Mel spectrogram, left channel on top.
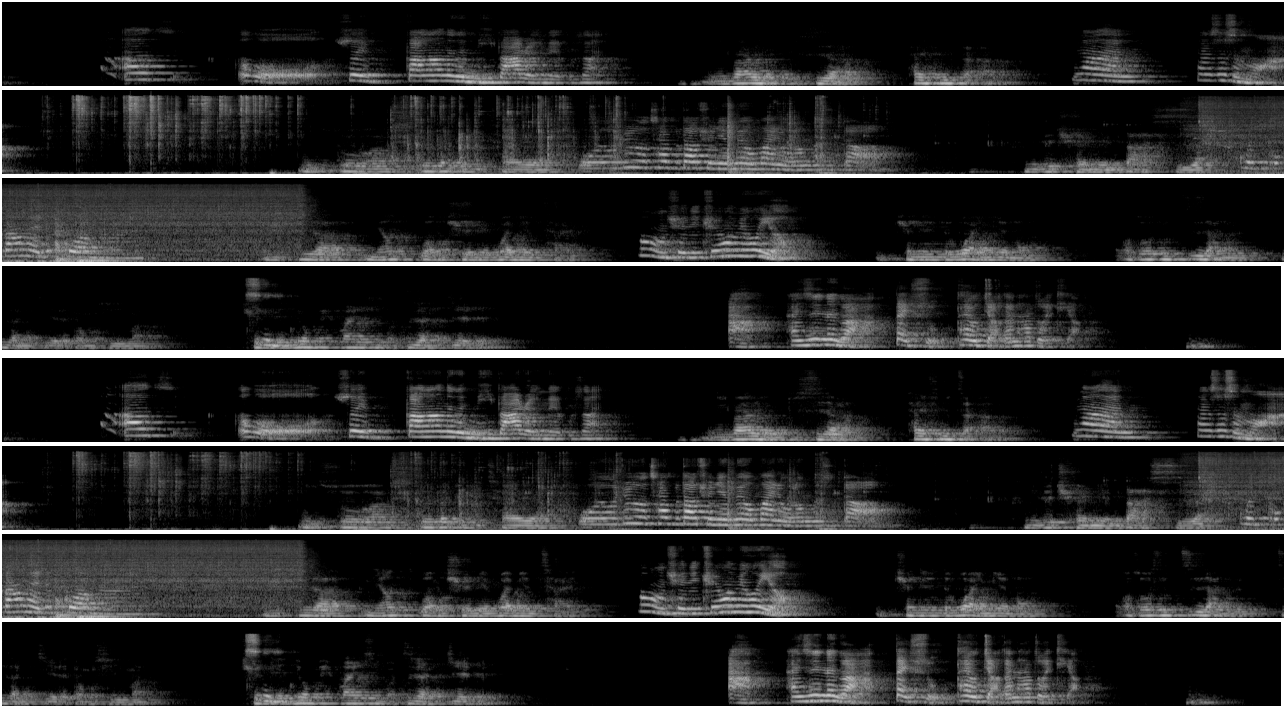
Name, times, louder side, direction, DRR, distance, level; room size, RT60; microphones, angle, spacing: voice 1, 1.0-1.7 2.4-6.0 10.7-11.4 12.0-12.9 18.6-21.7 25.2-27.1 32.0-33.6 40.9-41.3 45.7-49.2, right 3 dB, 40° right, 7 dB, 4.6 m, -25 dB
voice 2, 7.0-8.6 9.1-10.0 15.8-18.4 23.0-25.0 28.2-31.4 34.4-36.0 36.8-38.1 38.4-39.9 40.9-43.4 50.3-50.5, right 1 dB, 85° right, 3 dB, 5.6 m, -31 dB
sound 1, 13.1-15.8 16.1-21.7 24.7-27.0, left 4 dB, 30° left, 3.4 m, -33 dB
sound 2, 16.7-17.6 17.9-18.4 18.8-19.4 19.8-19.9 20.7-21.2 21.4-21.6 22.1-22.2 22.7-22.8 23.2-23.3 23.8-24.1 24.4-28.7, right 2 dB, 15° right, 6.5 m, -36 dB
28.5 x 24.0 x 8.6 m, 0.80 s
head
